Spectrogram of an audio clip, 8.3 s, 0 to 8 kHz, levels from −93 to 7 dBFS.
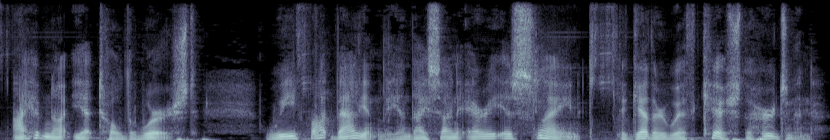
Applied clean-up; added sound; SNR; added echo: neural separator model SepFormer DNS4.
